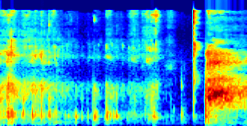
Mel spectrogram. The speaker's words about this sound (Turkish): Bakalım bir çayımızdan bir yudum alalım. Gerçi bir yudum aldık zaten. İkinci bir yudum alalım.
